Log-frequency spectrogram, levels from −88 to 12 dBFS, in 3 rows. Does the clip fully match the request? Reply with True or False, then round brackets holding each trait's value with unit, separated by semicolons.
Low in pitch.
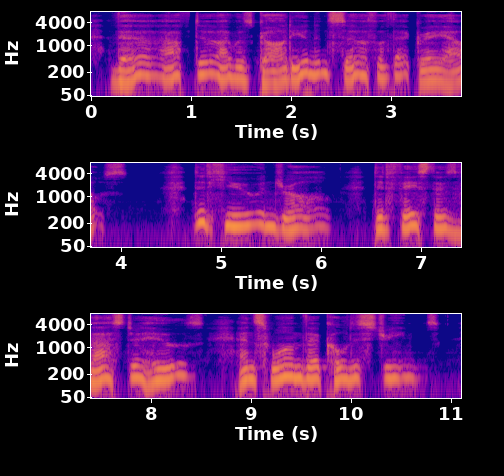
False (150 Hz)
